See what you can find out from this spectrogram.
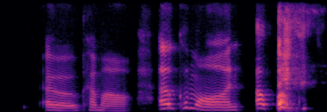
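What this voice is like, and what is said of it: Good impression of Jess. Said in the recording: “That's a really good Jess impression.”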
